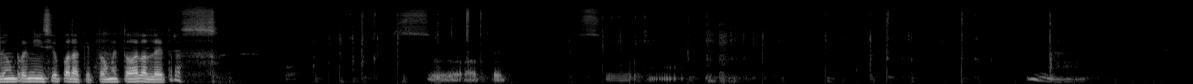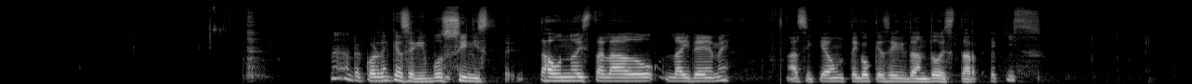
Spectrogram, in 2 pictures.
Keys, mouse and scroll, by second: 3.1-10.7 typing, 12.7 Return, 13.1-14.5 typing, 22.7-23.8 typing.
